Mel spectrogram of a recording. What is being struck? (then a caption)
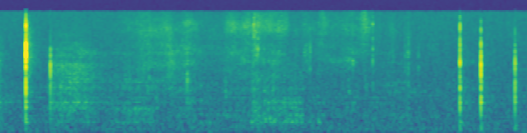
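Plastic paddle hairbrush back. A pink plastic paddle hairbrush lies face down while long nails tap and scratch its hollow plastic back. Five sharp, bright clicking taps, spread across the clip, stand out over soft, quiet scratching. Each tap dies away almost at once.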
